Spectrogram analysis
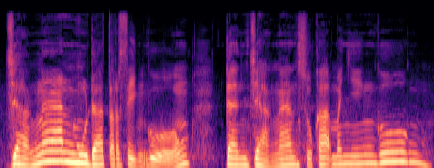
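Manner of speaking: ordinary delivery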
